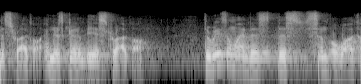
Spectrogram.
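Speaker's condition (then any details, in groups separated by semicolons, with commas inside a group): Cerebral palsy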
